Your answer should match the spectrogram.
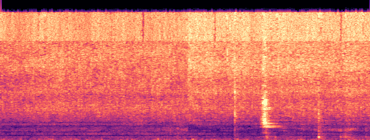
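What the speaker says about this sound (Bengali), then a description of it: "এরকম নাড়বেন আর বারে বার উঠোয় দেখবেন নারকেলটা ভাজা হয়েছে কেমন খুব সাবধান যেন পুড়ে না যায়" Grated coconut fries quietly in a pan with a soft, even sizzle and hiss, while a spatula stirs it now and then, giving a few brief scraping clicks near the end; no talking is heard.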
